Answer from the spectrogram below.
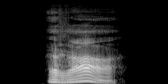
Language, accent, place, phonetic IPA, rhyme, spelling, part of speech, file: German, Germany, Berlin, [ʁaː], -aː, Raa, noun, De-Raa.ogg
- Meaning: archaic spelling of Rah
